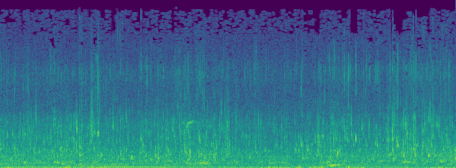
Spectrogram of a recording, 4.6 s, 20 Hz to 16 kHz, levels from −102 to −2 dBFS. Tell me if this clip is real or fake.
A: real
